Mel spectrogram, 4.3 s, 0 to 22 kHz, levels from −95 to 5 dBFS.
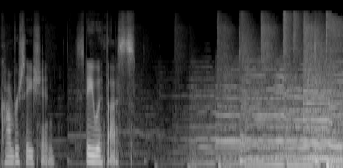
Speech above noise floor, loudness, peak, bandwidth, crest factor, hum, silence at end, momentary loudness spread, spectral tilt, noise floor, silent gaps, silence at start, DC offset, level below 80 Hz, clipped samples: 27 dB; -28 LUFS; -10 dBFS; 16 kHz; 18 dB; none; 0 s; 17 LU; -5.5 dB/octave; -55 dBFS; none; 0 s; under 0.1%; -42 dBFS; under 0.1%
